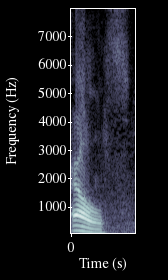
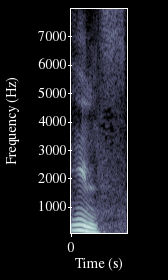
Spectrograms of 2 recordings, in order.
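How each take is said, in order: First: The first vowel sounds like the 'e' in bed. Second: The first vowel sounds like the 'i' in ill. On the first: The speaker calls it right. "The correct pronunciation is else" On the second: The speaker calls it wrong. "আমরা প্রায় বলে থাকি ইলস। It is not ইলস"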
